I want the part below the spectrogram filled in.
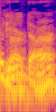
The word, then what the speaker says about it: deodar: Other fragrances that have a similar effect are frankincense, fresh mint, deodar. Is that the way you pronounce it? Yeah, deodar.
